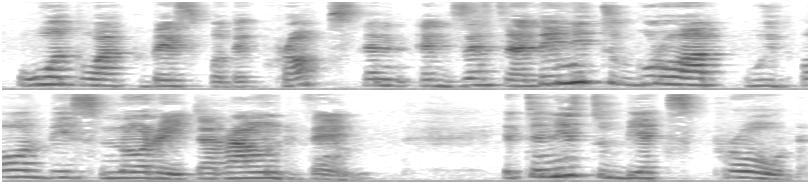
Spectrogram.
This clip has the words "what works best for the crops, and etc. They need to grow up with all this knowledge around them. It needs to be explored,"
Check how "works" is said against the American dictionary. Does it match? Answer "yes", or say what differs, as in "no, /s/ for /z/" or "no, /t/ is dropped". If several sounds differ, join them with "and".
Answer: no, /s/ is dropped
